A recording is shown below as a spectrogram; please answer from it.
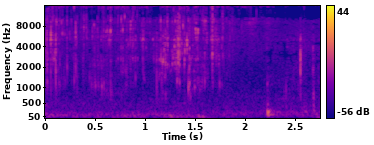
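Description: Water poured into a kazan over softened onion and carrot for plov, a soft, steady splashing hiss at low volume with one brief louder splash near the end.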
